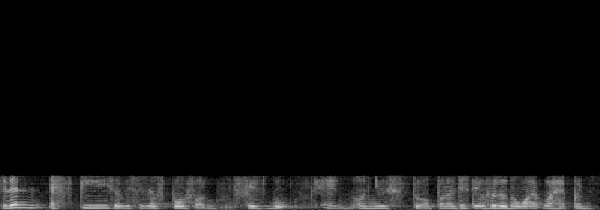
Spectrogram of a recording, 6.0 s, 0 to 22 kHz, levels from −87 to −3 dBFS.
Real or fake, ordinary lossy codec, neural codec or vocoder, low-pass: fake; none; codec, 16 kHz, 6 kbps, DAC; 3.6 kHz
